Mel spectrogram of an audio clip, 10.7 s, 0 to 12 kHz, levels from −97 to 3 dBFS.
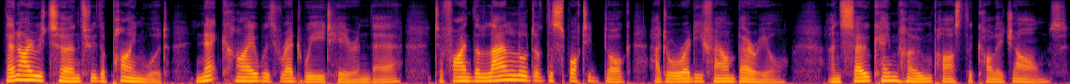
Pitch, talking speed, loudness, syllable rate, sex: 125 Hz, 195 wpm, -19 LUFS, 4.9 syllables/s, male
